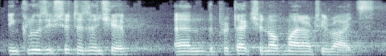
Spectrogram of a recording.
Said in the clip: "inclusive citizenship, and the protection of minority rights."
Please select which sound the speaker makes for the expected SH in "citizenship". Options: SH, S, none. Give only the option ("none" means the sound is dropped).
SH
